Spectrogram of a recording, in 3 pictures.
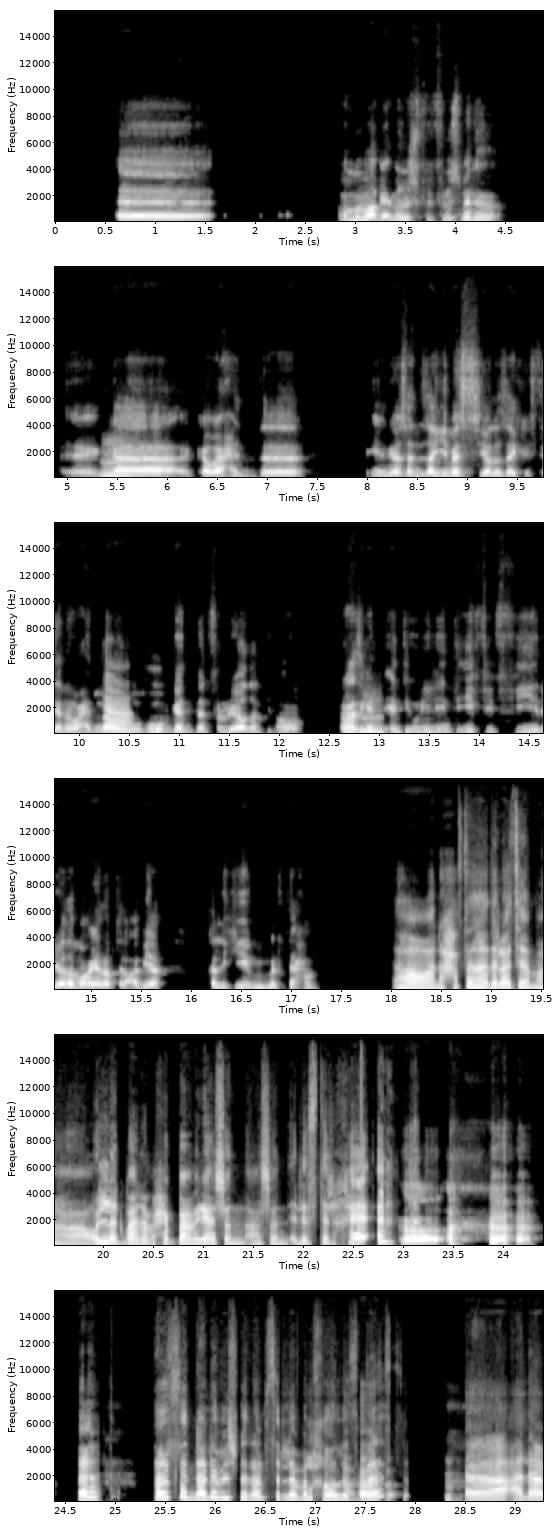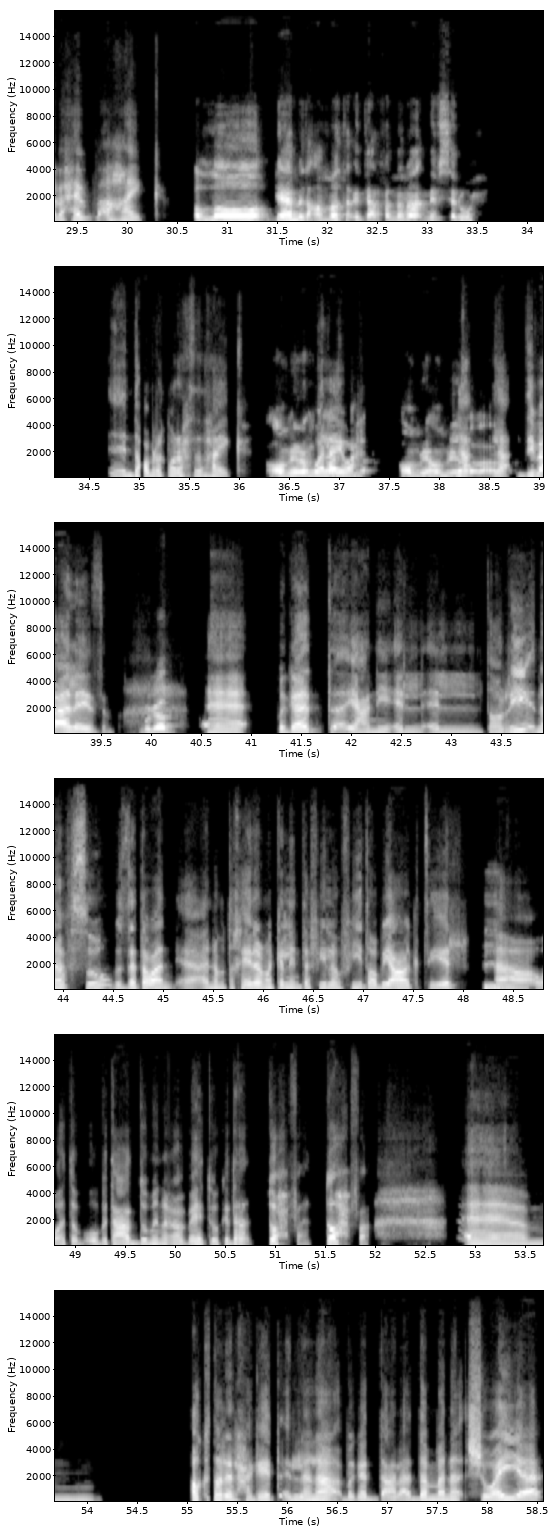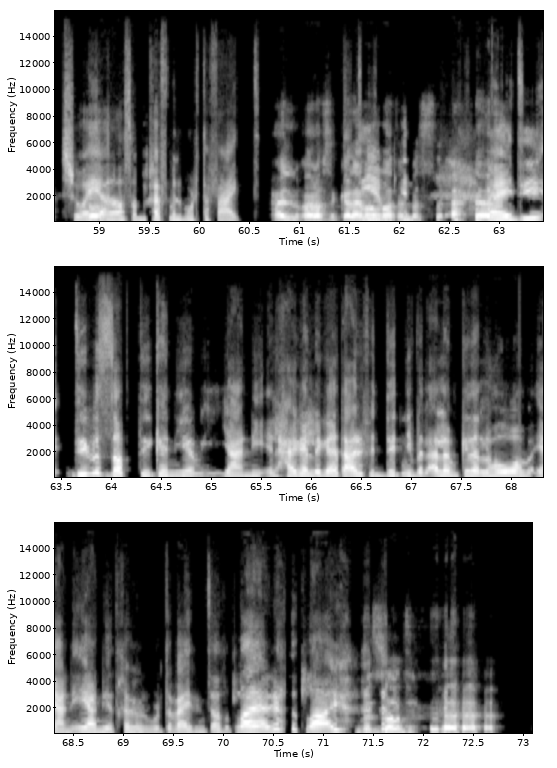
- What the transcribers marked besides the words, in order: other background noise; laugh; tapping; laugh; in English: "الlevel"; in English: "أhike"; in English: "الHike؟"; in English: "Hike"; laugh; laugh
- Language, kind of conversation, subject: Arabic, unstructured, عندك هواية بتساعدك تسترخي؟ إيه هي؟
